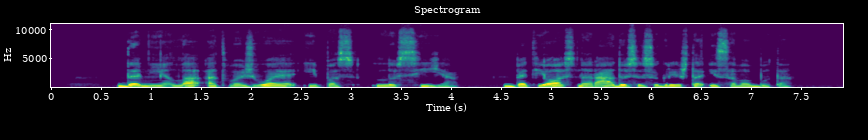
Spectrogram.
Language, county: Lithuanian, Klaipėda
